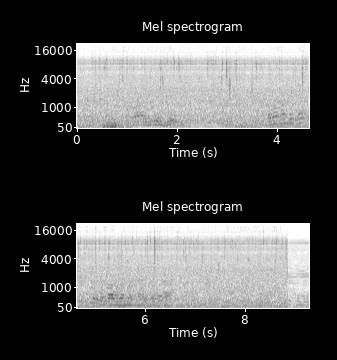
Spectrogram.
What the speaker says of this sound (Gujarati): અમારે આવો વરસાદ આજ આવ્યો જો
